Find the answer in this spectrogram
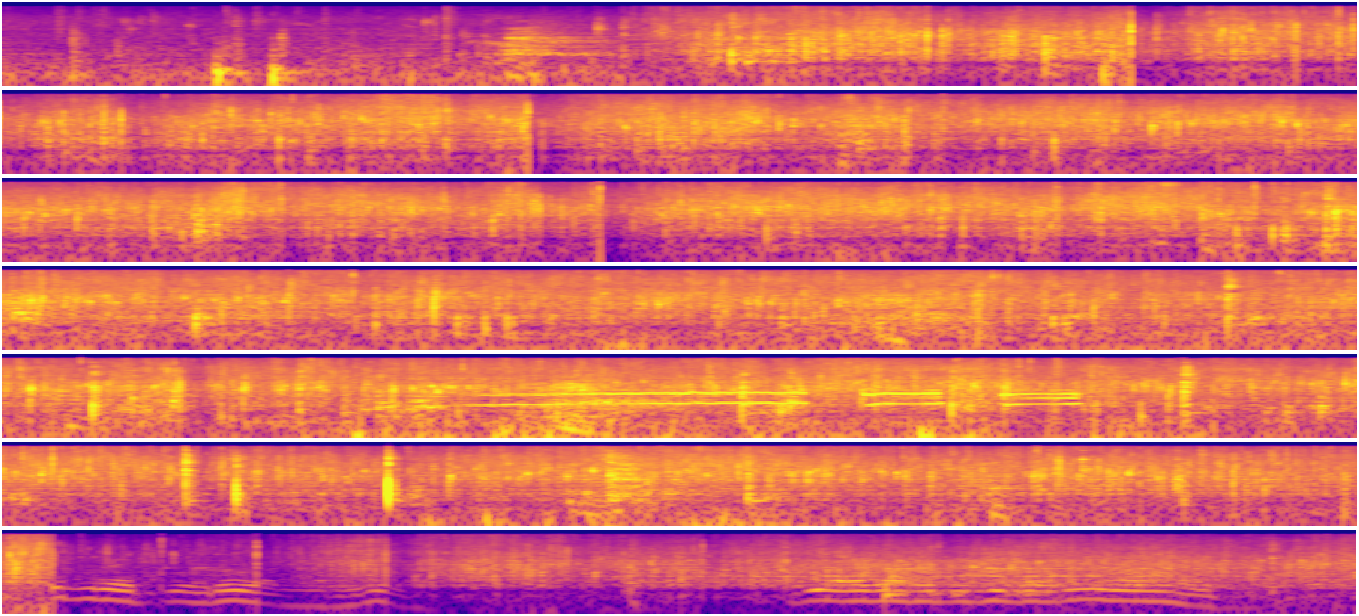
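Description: Pork frying in hot oil in a wok over a wood fire: a loud, crackling sizzle that starts about two seconds in as the meat goes into the pan and cuts off suddenly near the end. A short high-pitched call rises briefly about two-thirds of the way through.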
